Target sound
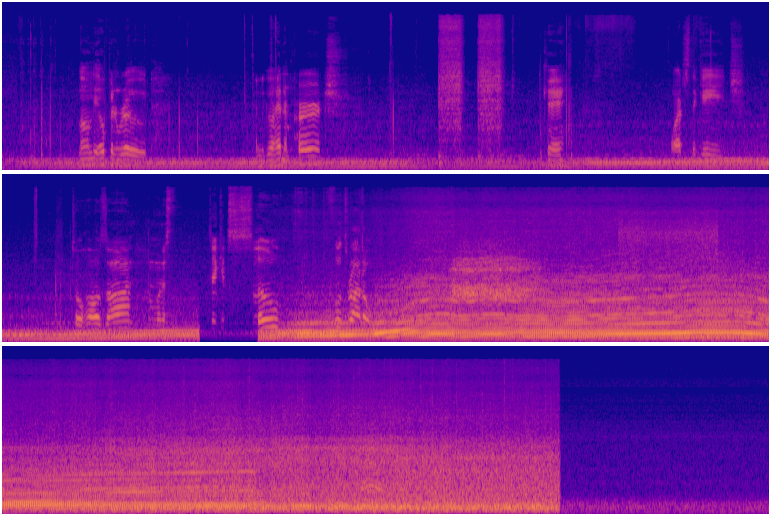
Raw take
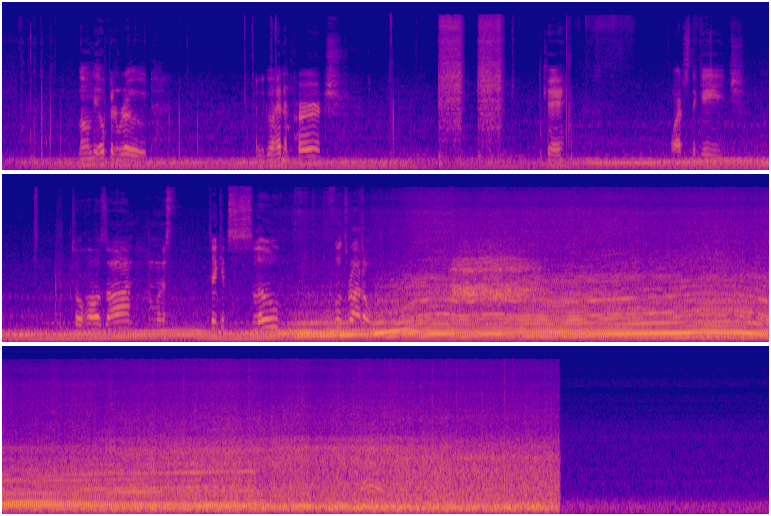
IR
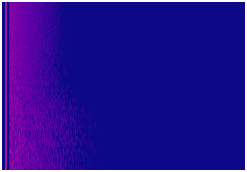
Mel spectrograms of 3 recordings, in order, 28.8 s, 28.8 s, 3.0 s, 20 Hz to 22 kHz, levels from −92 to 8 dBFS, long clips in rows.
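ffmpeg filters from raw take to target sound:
-filter_complex "[0:a]asettb=1/sr,asplit=3[link_01][link_02][link_03];[link_01]atrim=end=12.054[link_04];[link_02]atrim=start=12.05:end=12.79,asetpts=PTS-STARTPTS,afade=type=in:duration=0.004:curve=qsin,afade=type=out:start_time=0.736:duration=0.004:curve=qsin,highpass=1300[link_05];[link_03]atrim=start=12.786[link_06];[link_04][link_05]acrossfade=duration=0.004:curve1=hsin:curve2=qsin[link_07];[link_07][link_06]acrossfade=duration=0.004:curve1=qsin:curve2=hsin,asettb=1/sr,asplit=3[link_08][link_09][link_10];[link_08]atrim=end=17.294[link_11];[link_09]atrim=start=17.29:end=18.54,asetpts=PTS-STARTPTS,afade=type=in:duration=0.004:curve=qsin,afade=type=out:start_time=1.246:duration=0.004:curve=qsin,equalizer=frequency=4900:width_type=o:width=0.87:gain=9.5[link_12];[link_10]atrim=start=18.536[link_13];[link_11][link_12]acrossfade=duration=0.004:curve1=hsin:curve2=qsin[link_14];[link_14][link_13]acrossfade=duration=0.004:curve1=qsin:curve2=hsin,volume=-1.5dB"

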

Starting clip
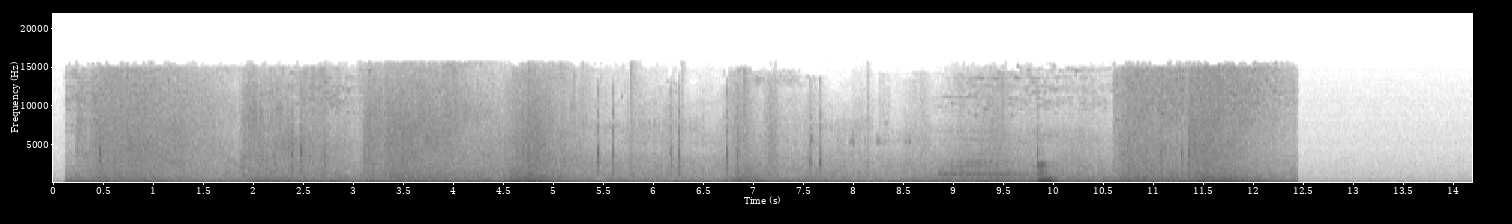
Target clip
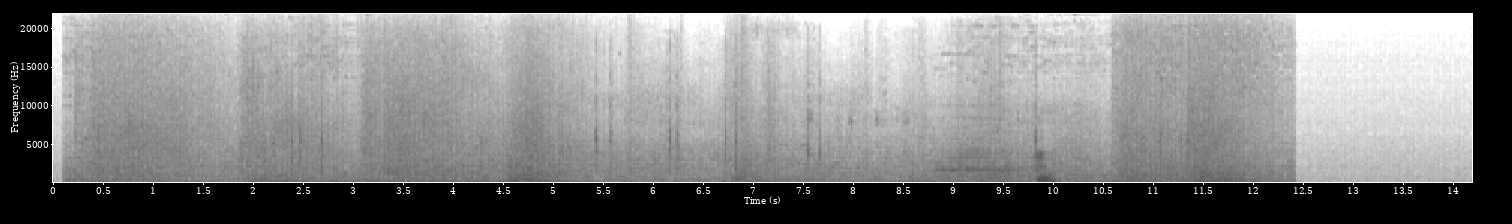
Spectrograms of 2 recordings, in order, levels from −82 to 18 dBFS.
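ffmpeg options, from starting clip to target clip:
ffmpeg -i in.wav -filter_complex "[0:a]asplit=2[link_01][link_02];[link_02]highpass=frequency=720:poles=1,volume=12dB,asoftclip=type=tanh:threshold=-4dB[link_03];[link_01][link_03]amix=inputs=2:normalize=0,lowpass=frequency=4200:poles=1,volume=-6dB,asetrate=66075,aresample=44100,atempo=0.66742,bandreject=frequency=60:width_type=h:width=6,bandreject=frequency=120:width_type=h:width=6" out.wav

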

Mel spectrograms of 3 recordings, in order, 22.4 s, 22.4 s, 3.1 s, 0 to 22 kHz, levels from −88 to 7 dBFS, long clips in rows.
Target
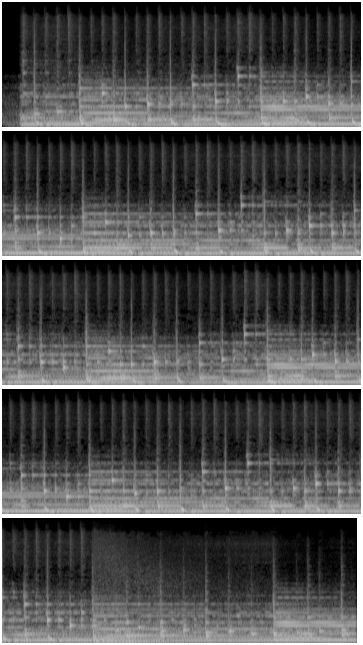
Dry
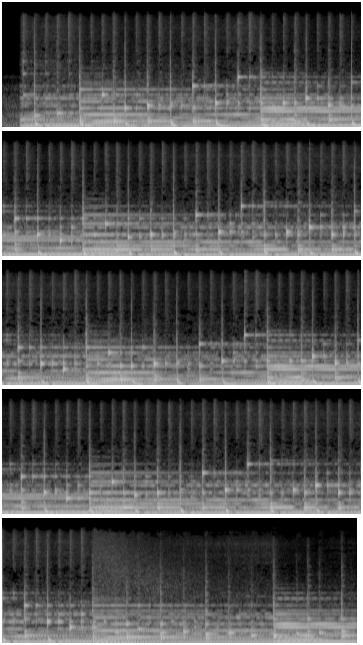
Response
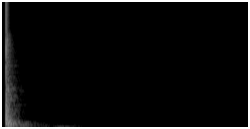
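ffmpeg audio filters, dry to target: -filter_complex "[0:a]afreqshift=50,asplit=4[link_01][link_02][link_03][link_04];[link_02]asetrate=33038,aresample=44100,atempo=1.33484,volume=-16dB[link_05];[link_03]asetrate=55563,aresample=44100,atempo=0.793701,volume=-17dB[link_06];[link_04]asetrate=58866,aresample=44100,atempo=0.749154,volume=-14dB[link_07];[link_01][link_05][link_06][link_07]amix=inputs=4:normalize=0,volume=-2dB"

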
